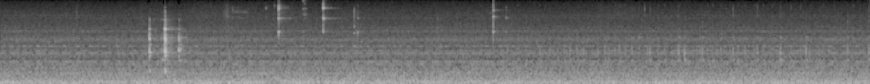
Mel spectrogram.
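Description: Steady low room hum with a few faint glass clinks as a small glass beaker is set down on a hot plate and handled. The clinks come about one and a half seconds in, again around three seconds, and once near five seconds.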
